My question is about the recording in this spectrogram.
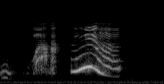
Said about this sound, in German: Ist ungefähr handgroß, ein Plüschtier, sieht aus wie eine Eule, ist original ein Furby, nur in, in neu. Soll eine Katze sein, tatsächlich.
